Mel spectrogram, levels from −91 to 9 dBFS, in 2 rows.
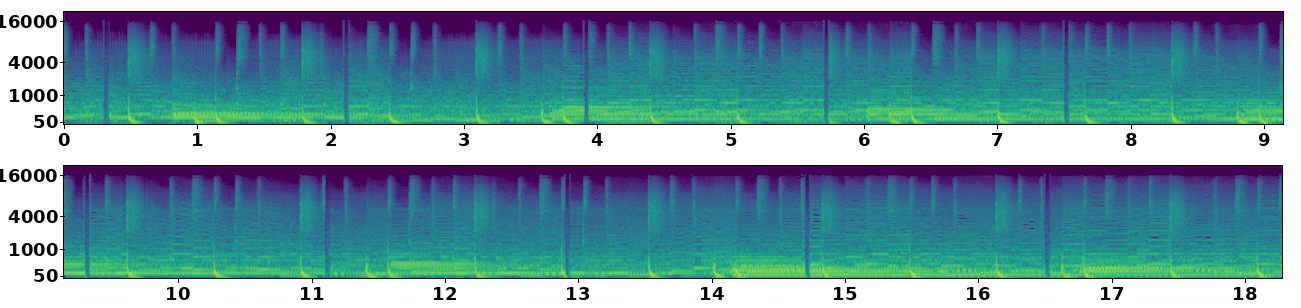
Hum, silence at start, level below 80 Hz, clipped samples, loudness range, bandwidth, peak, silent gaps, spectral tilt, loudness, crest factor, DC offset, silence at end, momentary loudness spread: none; 0 s; -26 dBFS; under 0.1%; 2 LU; 14.5 kHz; 0 dBFS; none; -6.5 dB/octave; -16 LUFS; 14 dB; under 0.1%; 0 s; 7 LU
